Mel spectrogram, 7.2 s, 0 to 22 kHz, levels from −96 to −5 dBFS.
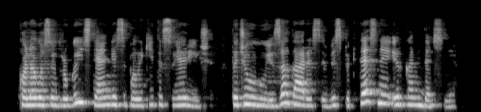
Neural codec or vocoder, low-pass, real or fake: none; 10.8 kHz; real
